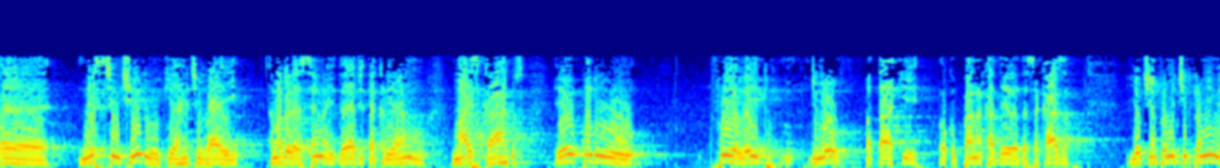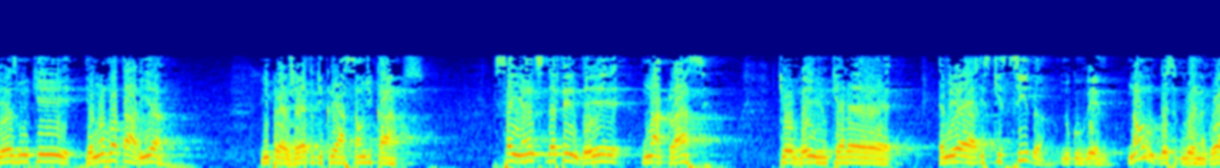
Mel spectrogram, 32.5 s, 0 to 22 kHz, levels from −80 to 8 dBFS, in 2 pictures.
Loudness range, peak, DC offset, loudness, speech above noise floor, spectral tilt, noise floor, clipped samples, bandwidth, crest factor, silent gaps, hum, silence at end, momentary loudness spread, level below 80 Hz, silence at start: 3 LU; -8 dBFS; under 0.1%; -18 LUFS; 31 dB; -10.5 dB/octave; -48 dBFS; under 0.1%; 5.8 kHz; 10 dB; none; none; 0 s; 12 LU; -34 dBFS; 0 s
